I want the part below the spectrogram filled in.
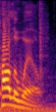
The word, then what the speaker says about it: Hollowell: Am I saying that right? Howe? – Yep. – Hollowell.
